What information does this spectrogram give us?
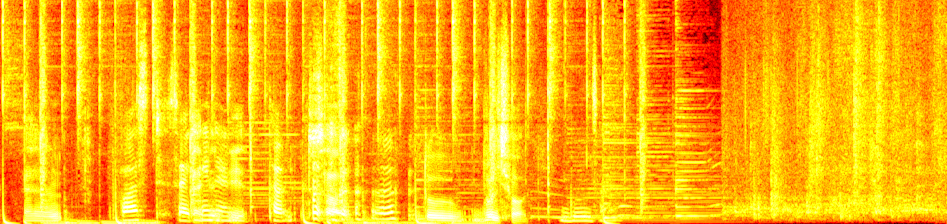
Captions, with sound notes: - First, second, and third. (CHUCKLES) - Good shot.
